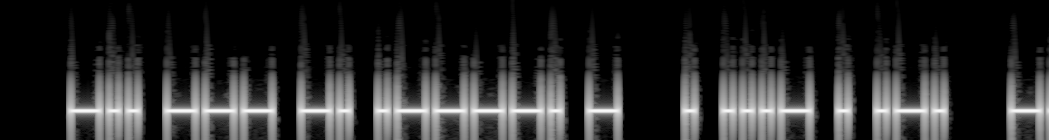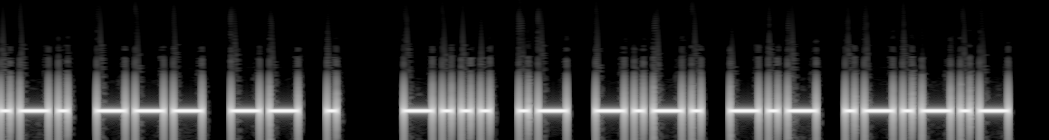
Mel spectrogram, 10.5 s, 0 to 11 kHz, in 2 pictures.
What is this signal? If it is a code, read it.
Morse code, heard as a keyed tone, about 25 wpm, 700 Hz. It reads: DON'T EVER COME BACK.
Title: A Sound Of Thunder 25wpm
